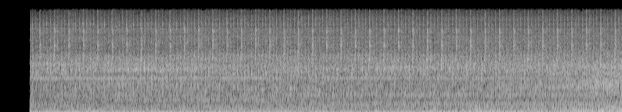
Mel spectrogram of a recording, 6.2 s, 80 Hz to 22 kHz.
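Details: Rover 25 engine at idle: steady tick about four per second over an even idle, constant throughout; strange noise, cause unknown.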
